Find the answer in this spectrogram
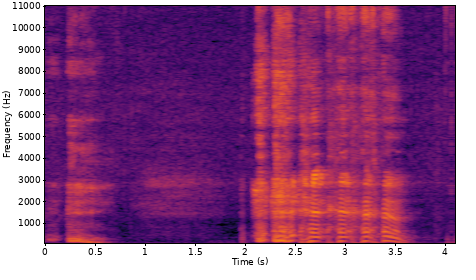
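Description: A man clears his throat briefly, then coughs several times in a row for well over a second in the second half.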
